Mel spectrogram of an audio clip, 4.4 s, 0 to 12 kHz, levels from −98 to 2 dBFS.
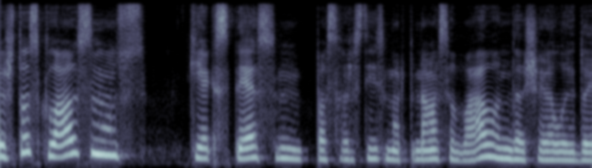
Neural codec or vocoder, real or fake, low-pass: codec, 32 kHz, 1.9 kbps, SNAC; fake; 10.8 kHz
